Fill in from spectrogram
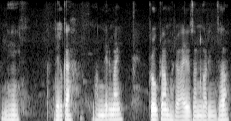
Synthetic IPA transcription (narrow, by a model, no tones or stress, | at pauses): ʌni | belka | mʌ̰nd̪irmaj | proɡramɦʌɾoa̰jod͡zʌnɡʌɾint͡sʰʌ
